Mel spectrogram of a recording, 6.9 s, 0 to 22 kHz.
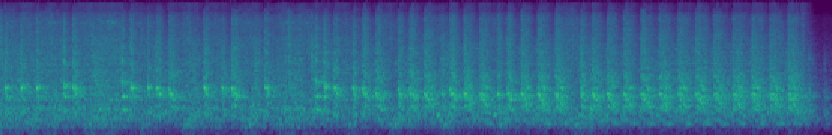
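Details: Toyota 3B 3.4L naturally aspirated diesel from a 1981 BJ60 Land Cruiser, sitting six to seven years, started on glow plugs with air bubbles still in the fuel: even, steady diesel clatter, runs smoothly.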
